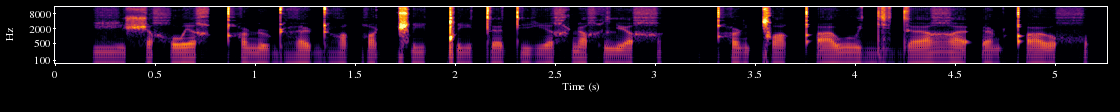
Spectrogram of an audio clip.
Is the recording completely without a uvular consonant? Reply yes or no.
no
